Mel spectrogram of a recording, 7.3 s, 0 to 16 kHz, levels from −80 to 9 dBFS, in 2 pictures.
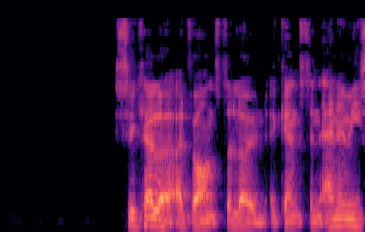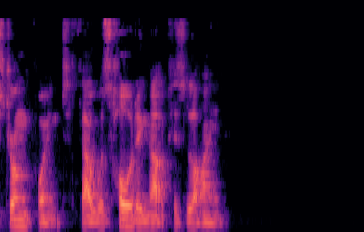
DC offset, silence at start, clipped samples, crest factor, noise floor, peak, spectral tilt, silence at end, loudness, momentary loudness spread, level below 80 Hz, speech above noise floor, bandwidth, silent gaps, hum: under 0.1%; 1.15 s; under 0.1%; 18 dB; -84 dBFS; -2 dBFS; -4.5 dB/octave; 1.4 s; -19 LUFS; 11 LU; -54 dBFS; 65 dB; 12 kHz; none; none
